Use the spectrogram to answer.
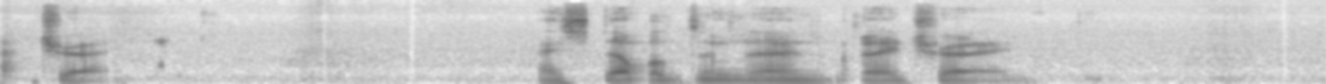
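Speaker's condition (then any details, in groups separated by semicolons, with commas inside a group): ALS; first symptom in one hand, likely bulbar form; about one year since diagnosis, advanced, near death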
